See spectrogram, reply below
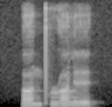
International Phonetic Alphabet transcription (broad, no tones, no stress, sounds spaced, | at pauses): ɐ n pʰ ɹ ɐ l e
